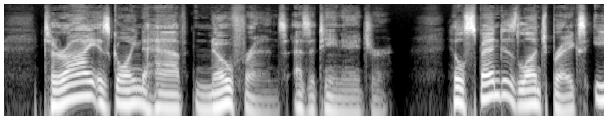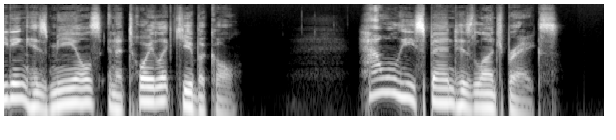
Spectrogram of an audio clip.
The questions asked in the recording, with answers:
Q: How will he spend his lunch breaks?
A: He will spend his lunch breaks eating his meals in a toilet cubicle.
